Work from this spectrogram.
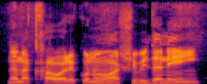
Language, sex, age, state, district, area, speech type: Bengali, male, 45-60, West Bengal, Bankura, urban, spontaneous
